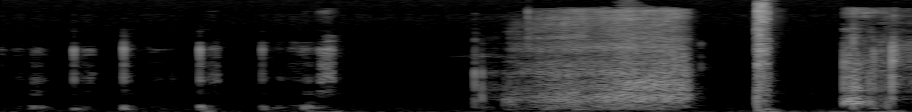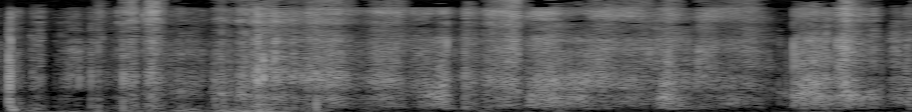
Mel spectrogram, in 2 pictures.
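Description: Long nails tap on the printed top of a small brown cardboard box resting on a fluffy surface: six light, separate taps, then a steady papery scratch. After one more sharp tap, the nails trace across the top in a dense, continuous run of crunchy, scratchy strokes.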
